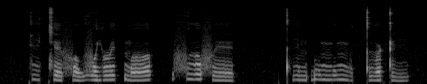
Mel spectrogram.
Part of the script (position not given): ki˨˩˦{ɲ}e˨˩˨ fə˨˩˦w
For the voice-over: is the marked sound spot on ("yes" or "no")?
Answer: no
